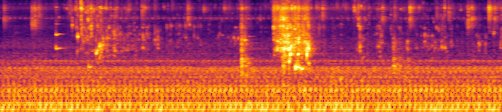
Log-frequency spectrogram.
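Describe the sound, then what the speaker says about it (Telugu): Three cups of water trickle and splash into a pot of dal nearby, with a few louder gushes and drips over a low steady hum. "మూడు కప్పులు వాటర్ వేసుకున్నాను."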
